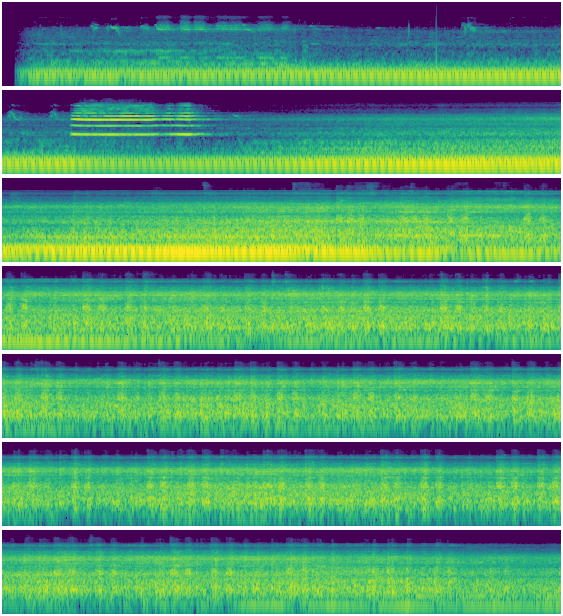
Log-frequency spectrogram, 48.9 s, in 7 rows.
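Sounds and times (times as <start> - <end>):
locomotive engine rumble: 0.2 - 29.4
locomotive horn blast: 1.6 - 3.9, 7.8 - 10.0.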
